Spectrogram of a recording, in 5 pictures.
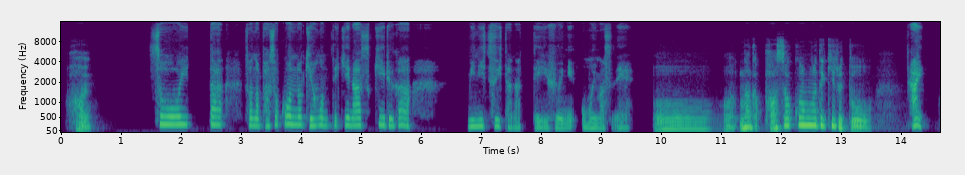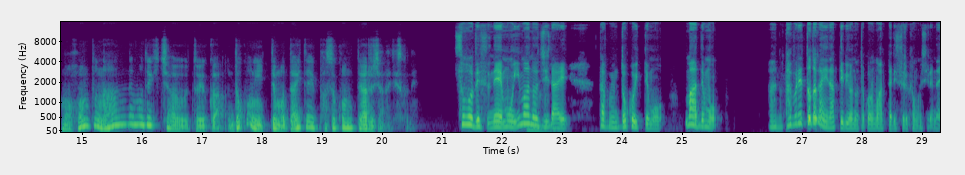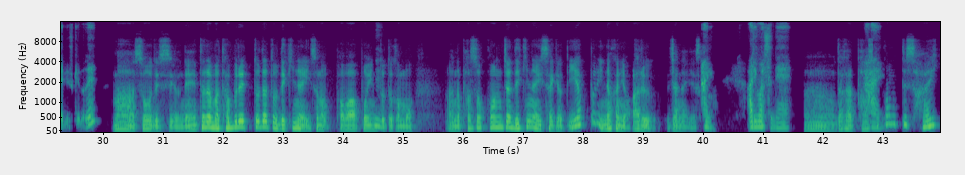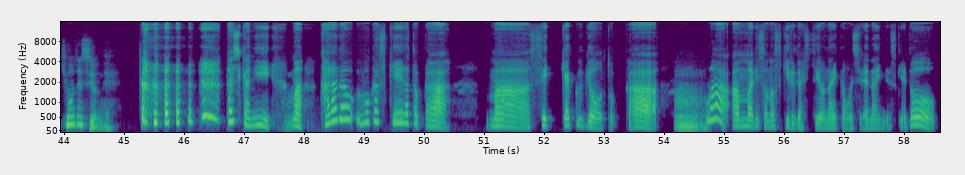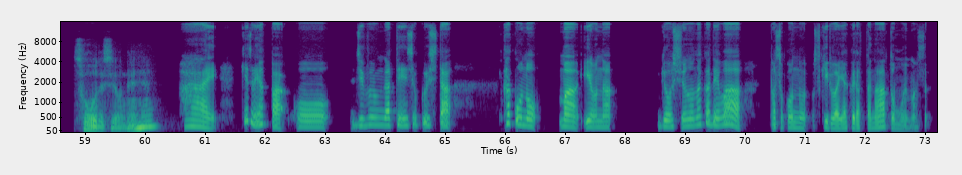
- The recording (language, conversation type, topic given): Japanese, podcast, スキルを他の業界でどのように活かせますか？
- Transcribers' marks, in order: other background noise; laugh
